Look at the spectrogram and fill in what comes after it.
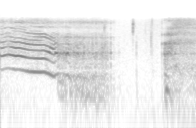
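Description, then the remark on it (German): A drawn-out vocal yawn made while stretching, a voiced tone gliding downward and trailing into a breathy exhale, fairly loud, then a few soft breath noises and a short final sigh. “Und wenn ihr den gefunden habt, dann strecken wir uns und recken uns und gähnen und machen Töne, sowas wie”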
